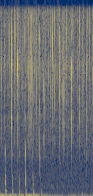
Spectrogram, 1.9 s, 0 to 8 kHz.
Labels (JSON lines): {"label": "biophony, knock", "recorder": "SoundTrap 300"}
